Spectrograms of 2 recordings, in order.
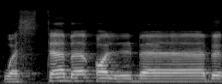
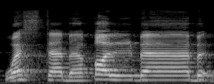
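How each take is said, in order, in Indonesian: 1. Vokal panjang sebelum 'al' diucapkan biasa saja. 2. Vokal panjang sebelum 'al' ditekankan. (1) "jadi bukan wastabaqal bab" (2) "dua orang, wastabaqo, ada alif di situ ... jadi tambahin naber di situ"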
